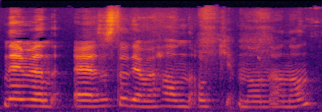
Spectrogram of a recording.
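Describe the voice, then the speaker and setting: A young woman in casual chat, telling a story in a relaxed way. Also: mid-range voice, a little hiss or hum.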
